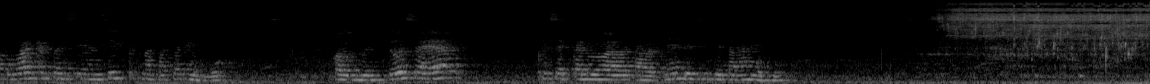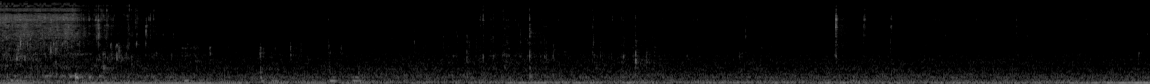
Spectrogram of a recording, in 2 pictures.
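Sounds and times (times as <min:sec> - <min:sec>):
tap water running into sink: 0:09.3 - 0:13.3.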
